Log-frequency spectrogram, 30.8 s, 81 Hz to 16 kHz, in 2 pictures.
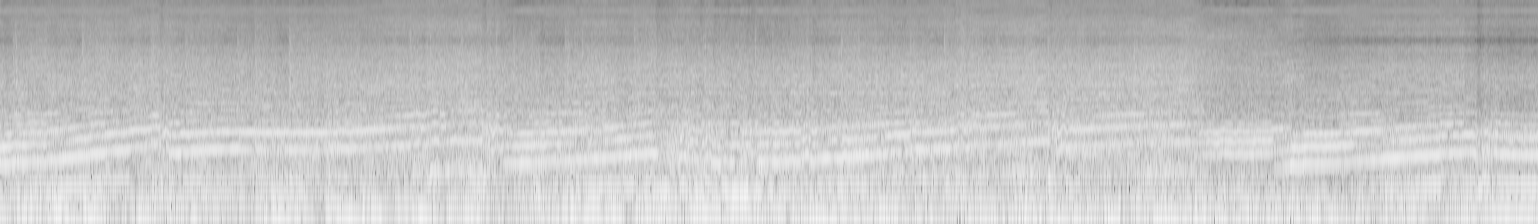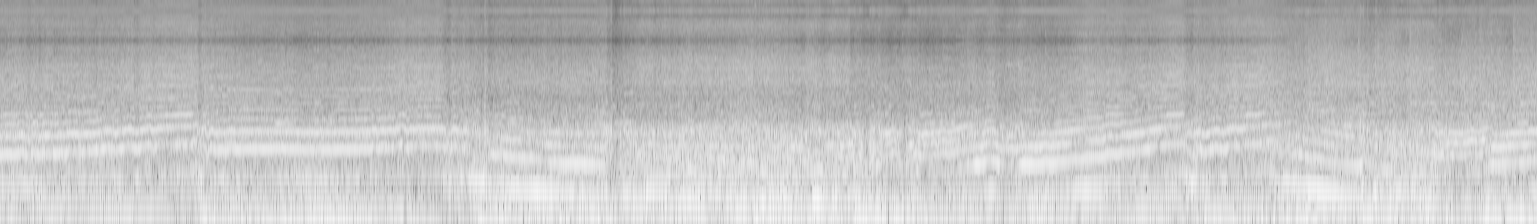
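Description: Osella FA30 hillclimb prototype's Zytek V8 racing engine, heard onboard under full power. It revs up hard through the gears with quick upshifts, its pitch dropping at each change and climbing again. Several times the revs fall and rise through downshifts into bends.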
